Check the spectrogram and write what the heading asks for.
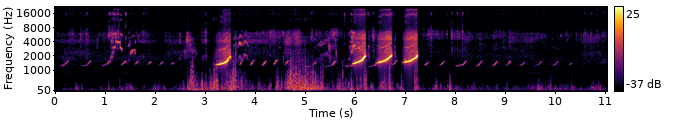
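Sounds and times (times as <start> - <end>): cockatiel whistling: 0.1 - 2.2, 3.2 - 7.3.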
